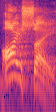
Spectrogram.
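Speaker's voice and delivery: high, loud, grand opening; impressive manner. A narrator's reading. King addresses the baker in his most impressive manner. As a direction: announce yourself grandly. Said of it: "in his most impressive manner".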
